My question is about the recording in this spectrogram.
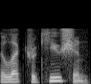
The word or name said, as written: electrocution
